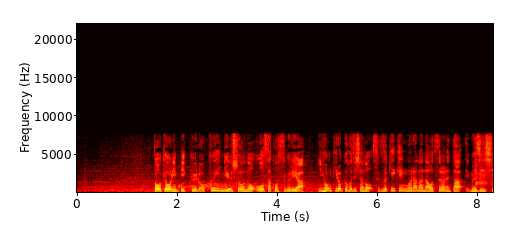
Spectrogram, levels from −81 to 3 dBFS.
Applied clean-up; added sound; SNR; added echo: none; none; none; none.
